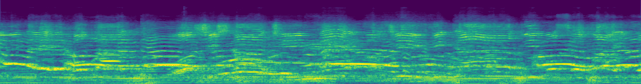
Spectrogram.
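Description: Worship music: a high voice sings a wavering, drawn-out melody over steady held chords.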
